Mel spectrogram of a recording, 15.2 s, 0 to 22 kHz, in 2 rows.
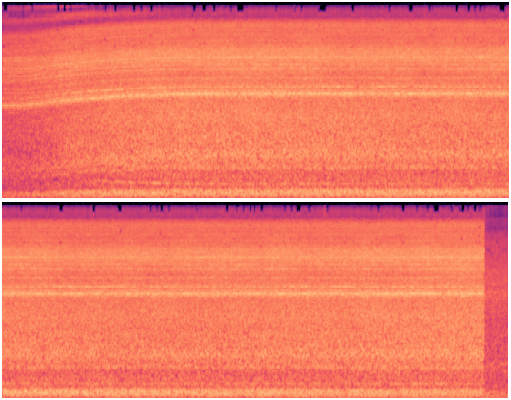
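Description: An Avro Vulcan's jet engines roar at low level in X-Plane 11, a loud, sustained, steady rush with a high whine laid over deep rumble, unbroken for the whole stretch and free of talk.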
